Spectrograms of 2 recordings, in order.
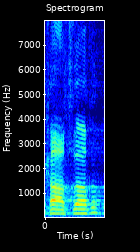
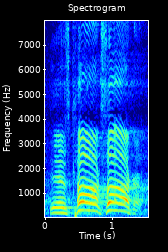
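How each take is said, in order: First: Low cocksucker, rising at the end. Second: Slow, drawn-out cocksucker. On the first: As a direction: say cocksucker heavy and deep-low. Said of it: "Our voice too heavy". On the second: Showing how it should sound, slow and drawn-out. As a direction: stretch cocksucker out slowly. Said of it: "can't say cocksuckers". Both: Shown as a demonstration.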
